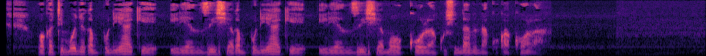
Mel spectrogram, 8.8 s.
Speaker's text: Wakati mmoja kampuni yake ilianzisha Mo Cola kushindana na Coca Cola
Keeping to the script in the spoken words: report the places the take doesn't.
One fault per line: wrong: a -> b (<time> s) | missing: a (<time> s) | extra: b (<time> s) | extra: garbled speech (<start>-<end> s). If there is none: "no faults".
extra: kampuni yake ilianzisha (2.9 s)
